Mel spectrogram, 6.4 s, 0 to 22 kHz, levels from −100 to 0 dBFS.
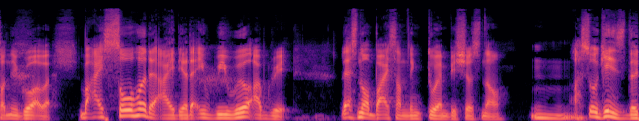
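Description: No technical faults can be heard anywhere in this speech recording.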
